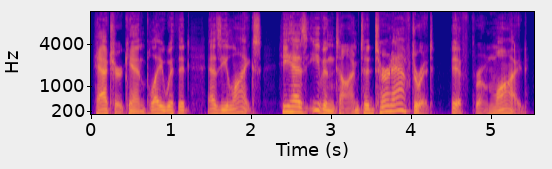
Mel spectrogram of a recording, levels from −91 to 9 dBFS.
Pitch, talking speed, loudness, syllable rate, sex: 120 Hz, 215 wpm, -20 LUFS, 5.0 syllables/s, male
